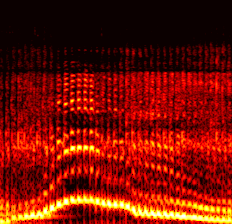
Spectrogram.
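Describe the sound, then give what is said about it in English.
A voice performs a tongue-trill exercise, a buzzing, rapidly fluttering rolled tone whose pitch rises and then falls back down, loud and alone. “Tongue trill, incidentally, is when you make a sound like this.”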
